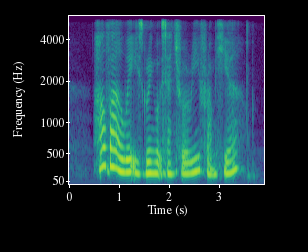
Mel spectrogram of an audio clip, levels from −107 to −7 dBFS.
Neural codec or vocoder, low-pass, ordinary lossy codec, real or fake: none; 5.4 kHz; none; real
